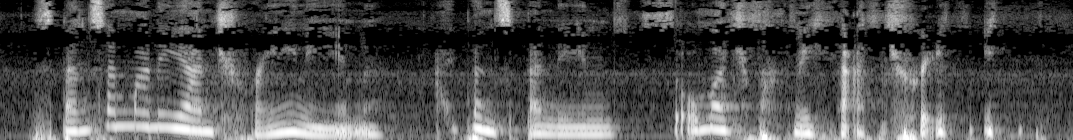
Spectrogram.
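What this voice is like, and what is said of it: Midwest American accent. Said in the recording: “my Midwest accent”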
